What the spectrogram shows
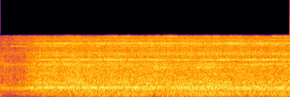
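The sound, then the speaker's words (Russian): A loud, continuous roar of an abrasive grinding stone biting into metal castings at a factory, removing flash left after casting, harsh and screeching with steady high whining tones, unbroken, with no voices. “Вот так грохочет абразивный камень.”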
